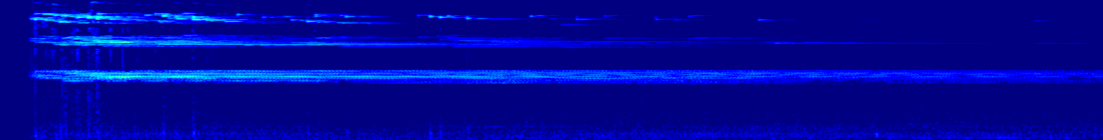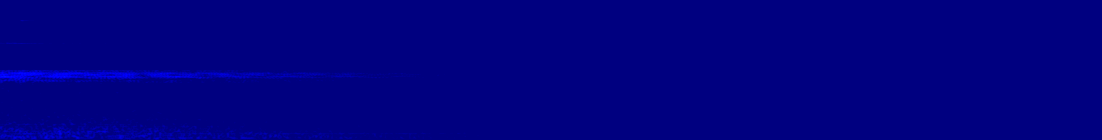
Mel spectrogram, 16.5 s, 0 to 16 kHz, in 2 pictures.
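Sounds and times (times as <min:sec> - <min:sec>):
light metal wind chime: 0:00.2 - 0:11.7.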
